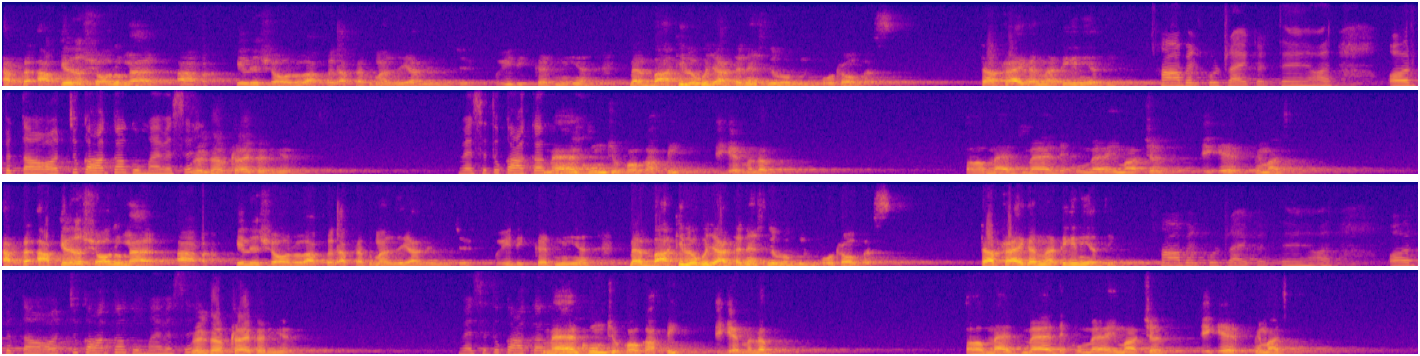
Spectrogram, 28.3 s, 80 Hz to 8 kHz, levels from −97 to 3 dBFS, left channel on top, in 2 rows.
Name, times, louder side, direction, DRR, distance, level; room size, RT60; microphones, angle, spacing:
voice 1, 0.0-2.1 2.3-5.9 6.3-8.9 9.8-11.2 16.0-17.1 19.6-20.9 21.3-21.9 23.8-25.8 26.2-27.0, right 3 dB, 90° right, 10 dB, 1.1 m, -22 dB
voice 2, 11.6-16.1 18.7-20.0, left 5 dB, 60° left, 13 dB, 0.7 m, -32 dB
25.5 x 10.0 x 5.2 m, 2.1 s
head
